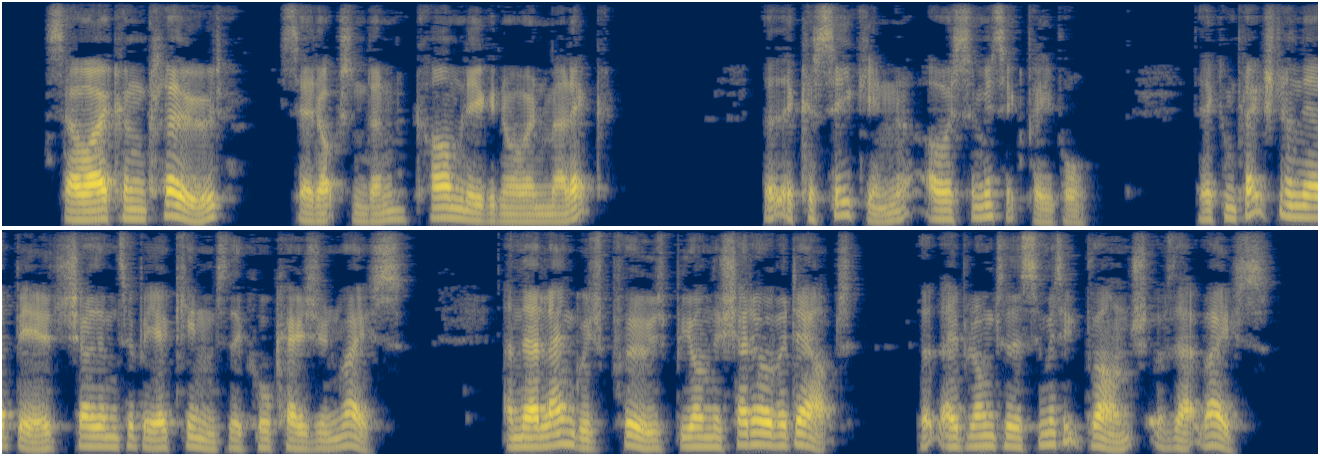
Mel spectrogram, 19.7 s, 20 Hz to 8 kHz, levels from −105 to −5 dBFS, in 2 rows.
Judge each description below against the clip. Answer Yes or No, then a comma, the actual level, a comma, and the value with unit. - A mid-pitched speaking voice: No, low, 125 Hz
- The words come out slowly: No, average, 150 wpm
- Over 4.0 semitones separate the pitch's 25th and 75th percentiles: Yes, average, 5.2 semitones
